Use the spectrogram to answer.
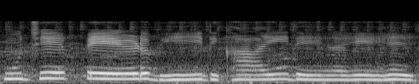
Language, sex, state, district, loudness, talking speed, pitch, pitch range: Hindi, female, Madhya Pradesh, Dhar, -13 LUFS, 100 wpm, 225 Hz, 215-255 Hz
